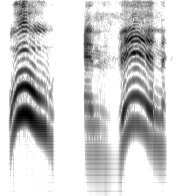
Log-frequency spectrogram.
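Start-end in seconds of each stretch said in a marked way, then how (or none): 0.1-0.6 high, loud victory woo; excited whoop. Retold or imitated. Fan recalling the match, whooping as Solo nearly wins. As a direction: cheer like your pick is winning. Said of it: "And I was like".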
